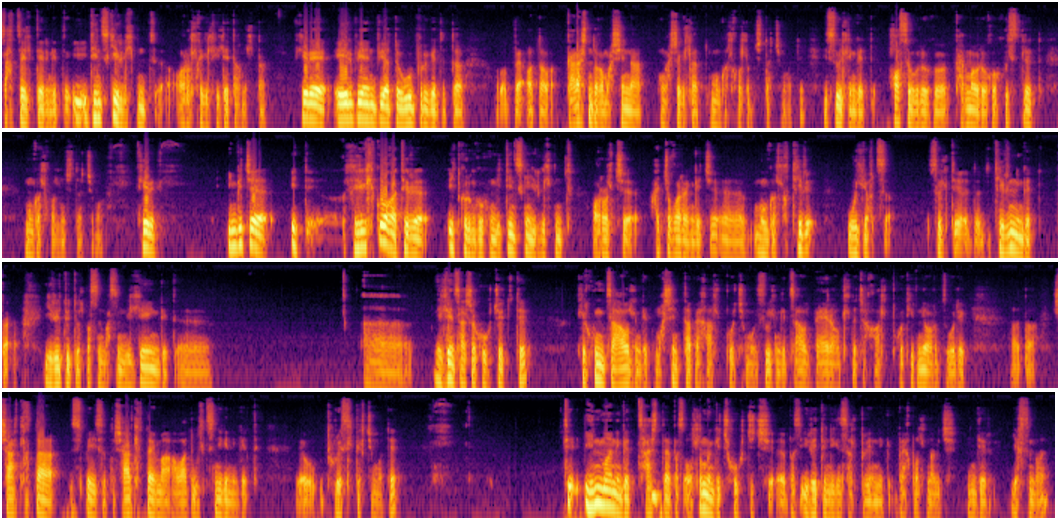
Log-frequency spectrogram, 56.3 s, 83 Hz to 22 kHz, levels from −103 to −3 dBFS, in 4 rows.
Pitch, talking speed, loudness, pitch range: 100 Hz, 145 wpm, -17 LUFS, 85-125 Hz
